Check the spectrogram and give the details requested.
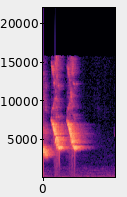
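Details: Two sharp, high, downslurred squeaks from double-collared seedeater nestlings aged 12 days, then quiet.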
